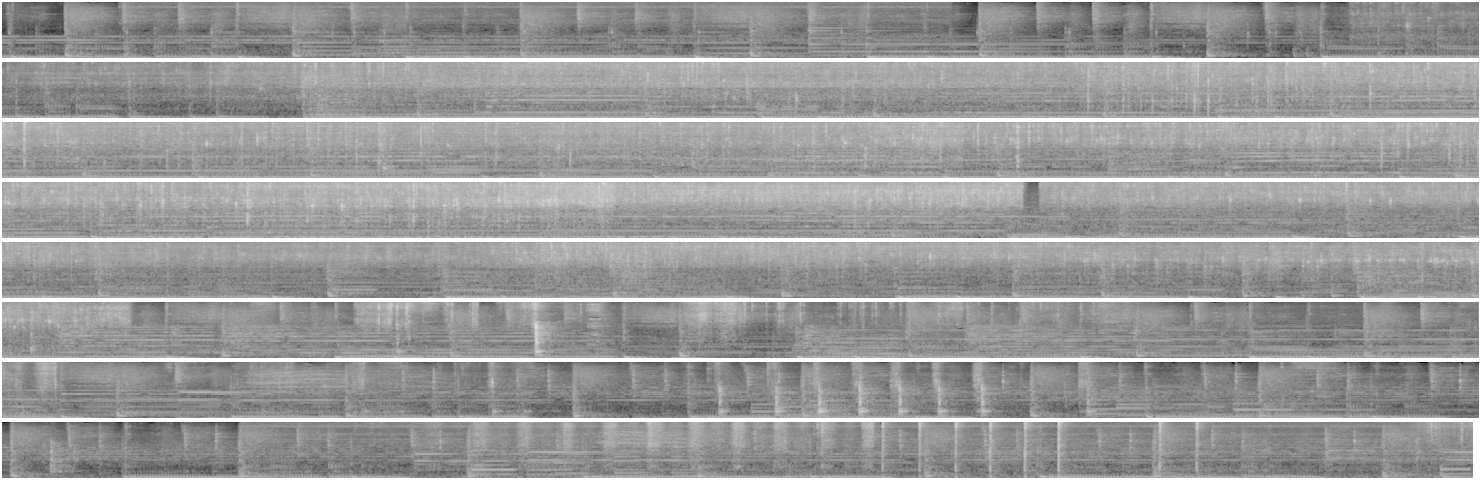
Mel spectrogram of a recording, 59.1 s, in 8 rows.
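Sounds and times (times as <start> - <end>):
scallops sizzling in frying pan: 6.8 - 37.7.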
